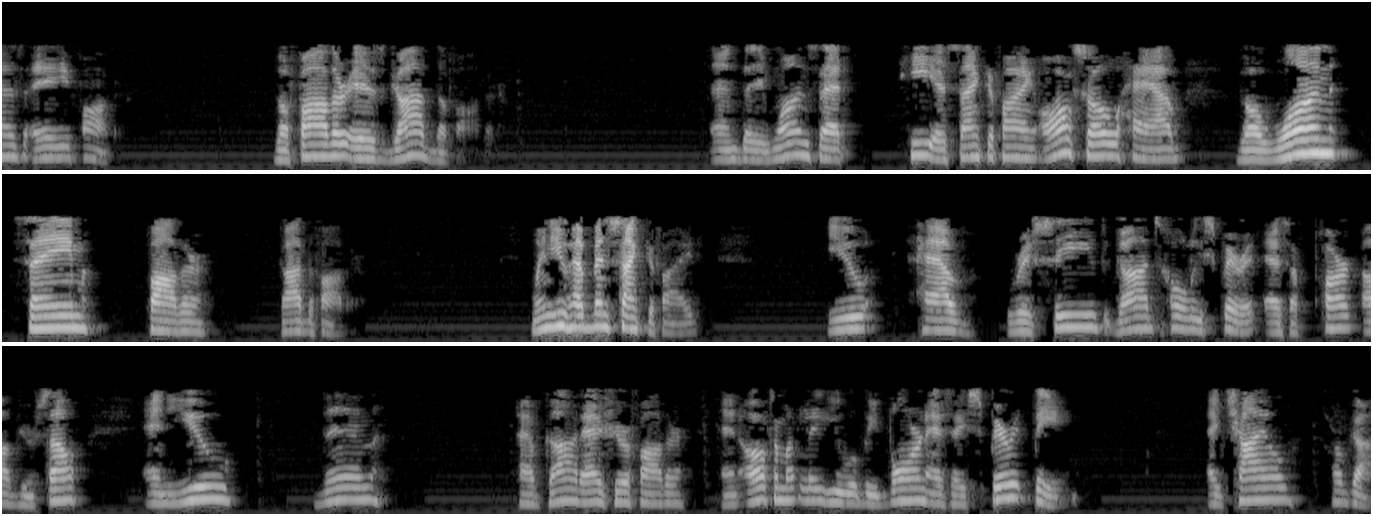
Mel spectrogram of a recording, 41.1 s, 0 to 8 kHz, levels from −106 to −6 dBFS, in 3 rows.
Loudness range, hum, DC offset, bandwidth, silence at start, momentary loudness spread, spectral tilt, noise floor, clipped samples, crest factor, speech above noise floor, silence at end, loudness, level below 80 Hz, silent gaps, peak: 10 LU; 60 Hz at -70 dBFS; under 0.1%; 3.9 kHz; 0 s; 18 LU; -2 dB/octave; under -90 dBFS; under 0.1%; 28 dB; over 53 dB; 0 s; -36 LUFS; -82 dBFS; 23.50-23.54 s; -12 dBFS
